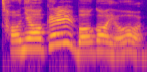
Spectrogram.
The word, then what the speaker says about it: 저녁을 먹어요: with this is that you just move this 기역 받침 to the next letter and read it as if this is the first consonant. So this word is pronounced 저녁을 먹어요. You combine this 그 sound with 어 vowel, right?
